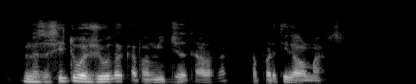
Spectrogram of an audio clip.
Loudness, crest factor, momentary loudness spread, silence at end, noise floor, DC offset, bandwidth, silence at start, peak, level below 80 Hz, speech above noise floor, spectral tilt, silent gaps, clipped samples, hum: -24 LUFS; 22 dB; 15 LU; 0.95 s; under -90 dBFS; under 0.1%; 8.2 kHz; 0.25 s; -4 dBFS; -64 dBFS; over 67 dB; -6.5 dB/octave; 2.40-2.48 s; under 0.1%; none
